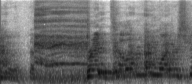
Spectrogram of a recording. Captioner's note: laughs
